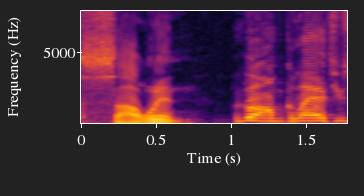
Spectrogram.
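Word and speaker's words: Samhain: some people call it Sam Hayne that's how Americans pronounce it but yeah but it's a Celtic word so it's sarwin though I'm glad you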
